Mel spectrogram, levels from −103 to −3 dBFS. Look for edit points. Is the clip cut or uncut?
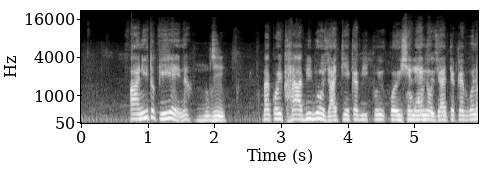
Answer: uncut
